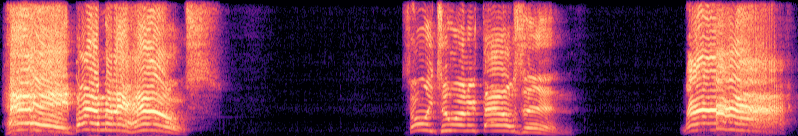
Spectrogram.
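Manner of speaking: over-the-top screaming house seller; mock screaming salesman. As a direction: yell it like a desperate street hawker. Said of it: "you're not supposed to scream at someone's like".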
